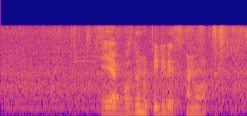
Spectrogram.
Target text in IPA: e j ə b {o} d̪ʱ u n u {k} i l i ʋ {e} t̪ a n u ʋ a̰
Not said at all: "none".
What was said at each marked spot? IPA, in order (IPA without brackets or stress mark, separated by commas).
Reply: o, p, e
